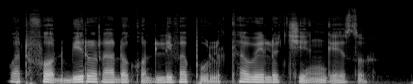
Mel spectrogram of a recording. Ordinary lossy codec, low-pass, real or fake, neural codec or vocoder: none; 14.4 kHz; real; none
